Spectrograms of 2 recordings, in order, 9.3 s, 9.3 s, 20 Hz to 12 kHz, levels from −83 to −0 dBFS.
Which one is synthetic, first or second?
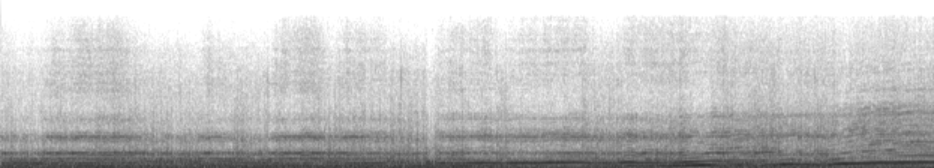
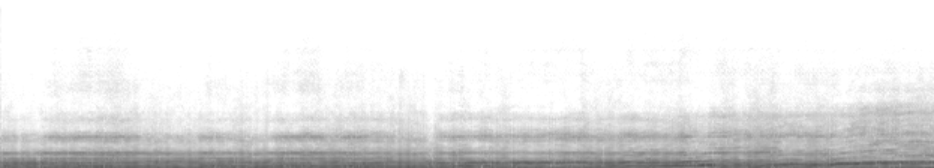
second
